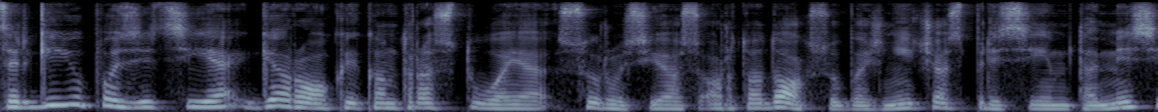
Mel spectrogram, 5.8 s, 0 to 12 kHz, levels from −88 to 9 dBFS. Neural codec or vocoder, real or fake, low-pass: none; real; 10.8 kHz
